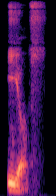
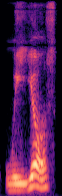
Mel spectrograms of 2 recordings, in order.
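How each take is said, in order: First: The word begins with a plain ee vowel. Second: The word begins with a wee glide. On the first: "diríamos ios" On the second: "en vez de decir huillos"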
